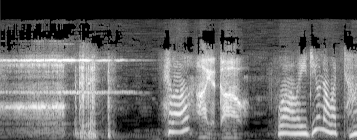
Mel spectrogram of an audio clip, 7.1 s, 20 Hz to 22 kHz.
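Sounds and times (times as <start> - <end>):
loud telephone bell ringing: 0.0 - 3.0
speech: 3.4 - 4.9, 5.6 - 7.1.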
